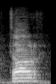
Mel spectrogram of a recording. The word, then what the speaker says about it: Thor: El siguiente juguete es Thor, a ver qué es lo que hace, o mejor dicho Thor, porque así se pronuncia la TH.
